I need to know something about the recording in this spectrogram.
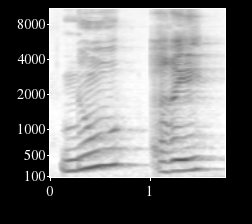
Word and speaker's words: nourriture: And be careful with the T here. It's pronounced as a T, not as ch, as in English. So it's tu, not chu, tu. The last E here is silent.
